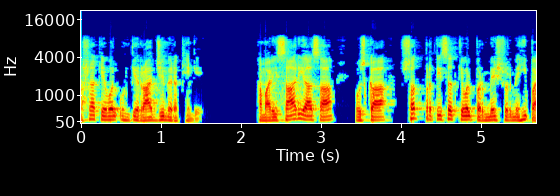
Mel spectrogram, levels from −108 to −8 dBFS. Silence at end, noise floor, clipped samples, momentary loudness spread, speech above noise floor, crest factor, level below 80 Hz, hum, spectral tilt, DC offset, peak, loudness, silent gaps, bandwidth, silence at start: 0 s; under -90 dBFS; under 0.1%; 9 LU; over 72 dB; 16 dB; -50 dBFS; none; -6.5 dB/octave; under 0.1%; -4 dBFS; -18 LUFS; 1.57-2.19 s, 3.36-3.40 s, 3.94-3.98 s; 9 kHz; 0 s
